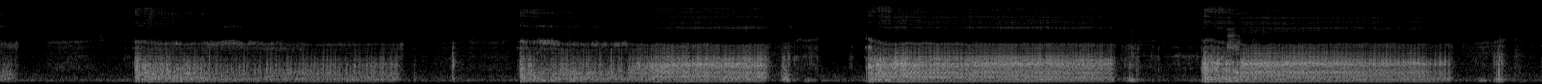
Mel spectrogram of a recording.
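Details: Chihuahua making a weird noise, heard as long bouts of harsh, throaty rasping growl, each about three seconds, separated by brief quiet pauses, four bouts in all.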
